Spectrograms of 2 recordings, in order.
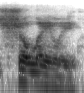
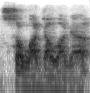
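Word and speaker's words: Shillelagh: The jeweled challe. So, and yes, that is how you pronounce it. It's not salaga laga or whatever people think it might be.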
